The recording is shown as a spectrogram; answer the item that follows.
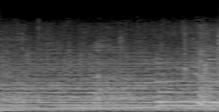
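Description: Steady rain falling on wet cobblestones, under background film music of long held notes, with a new note coming in about a second and a half in.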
